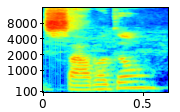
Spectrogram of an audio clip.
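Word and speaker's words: sábado: in years past vietnamese saturday has that accent on that first syllable okay both saturday and sabado begin sa and then on domingo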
